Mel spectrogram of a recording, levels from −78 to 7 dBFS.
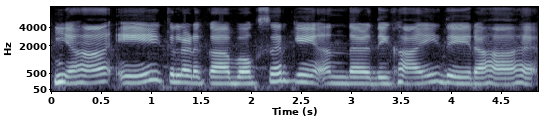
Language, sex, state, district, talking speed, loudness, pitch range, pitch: Hindi, female, Haryana, Charkhi Dadri, 125 wpm, -14 LUFS, 185-220 Hz, 195 Hz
